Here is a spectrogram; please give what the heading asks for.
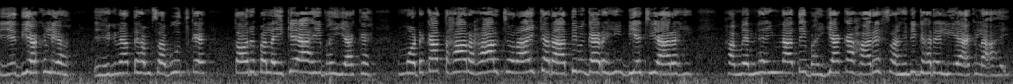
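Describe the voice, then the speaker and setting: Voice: extremely high pitch, background noise. A performer voicing a dramatic, scheming village woman in an Awadhi comedy cartoon, theatrical and full of exclamations and complaints. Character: dramatic scheming village women of a squabbling family. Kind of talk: exaggerated comic cartoon dialogue in rural dialect.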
